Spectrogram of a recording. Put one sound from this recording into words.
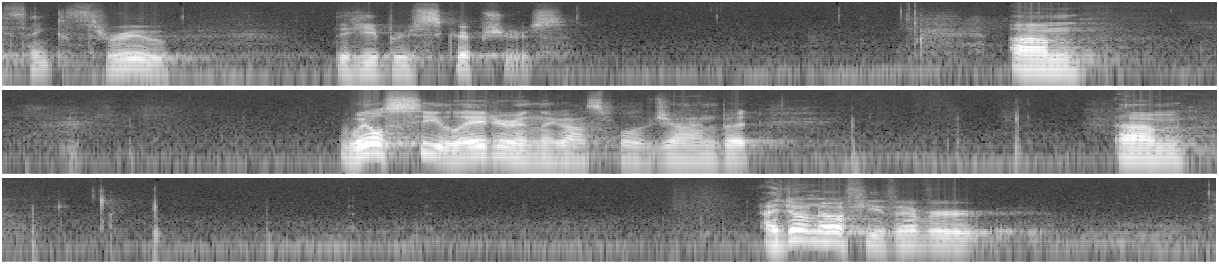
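An older man speaks calmly in short bursts with long pauses.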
